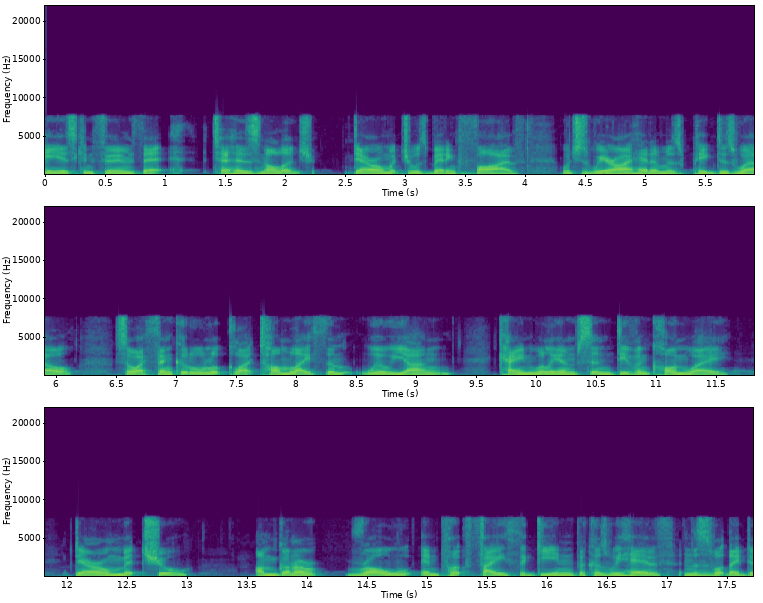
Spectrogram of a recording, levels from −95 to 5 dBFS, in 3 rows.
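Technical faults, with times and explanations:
Throughout, Bluetooth LC3 compression: the speech has a plainly audible breathy, grainy edge, and its upper spectrum is thinned out and replaced by a hiss-like wash rather than real detail. This comes from a low-rate transform codec that drops high bands and fills them with noise, likely LC3 at around 32 kbps with 10 ms frames. A plain low-pass filter would only dull the top end, but here that range sounds noisy.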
